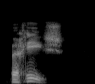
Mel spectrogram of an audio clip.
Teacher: the stress is in ris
